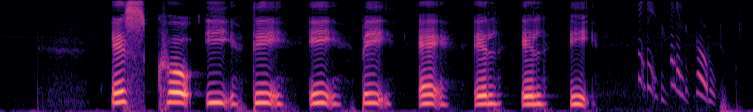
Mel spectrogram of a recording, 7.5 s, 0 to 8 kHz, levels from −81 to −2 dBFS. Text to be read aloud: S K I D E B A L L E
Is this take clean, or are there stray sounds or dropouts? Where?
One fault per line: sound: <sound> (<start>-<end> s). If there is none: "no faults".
sound: chirp (6.4-7.2 s)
